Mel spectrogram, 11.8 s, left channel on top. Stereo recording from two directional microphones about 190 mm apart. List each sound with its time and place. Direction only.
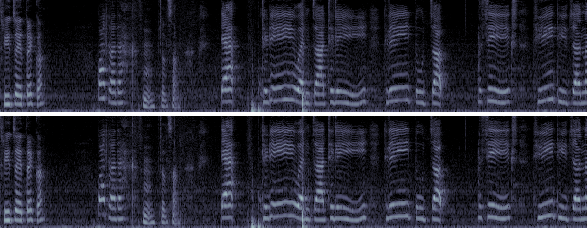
0.0 s a woman's voice: centre (ahead or behind)
2.0 s child singing: 10° left (ahead or behind)
4.0 s babbling: 15° left (ahead or behind)
5.2 s child singing: 10° left (ahead or behind)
